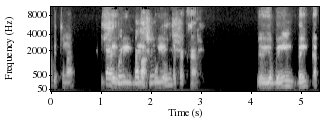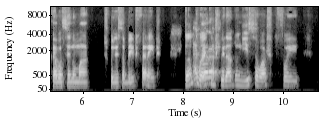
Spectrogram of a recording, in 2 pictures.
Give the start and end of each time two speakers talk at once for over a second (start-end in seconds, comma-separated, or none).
1.1-2.7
